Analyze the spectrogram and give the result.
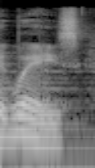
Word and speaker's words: Waze: El nombre de Waze proviene de la pronunciación de la palabra ways, caminos o vías en inglés. Al pronunciarlo, suena similar.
